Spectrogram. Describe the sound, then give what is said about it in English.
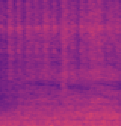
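A small seaplane's propeller engine drones steadily on a quick flight back to a lakeside home after several landings and takeoffs, a loud, continuous rumbling buzz with a low throbbing texture that holds even throughout, with no voices. “After a few more landings and takeoffs, it's a quick flight back”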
